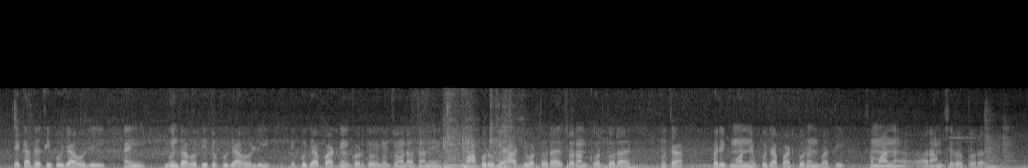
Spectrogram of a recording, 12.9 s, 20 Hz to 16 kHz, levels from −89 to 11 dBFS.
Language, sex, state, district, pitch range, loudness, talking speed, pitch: Halbi, male, Chhattisgarh, Bastar, 125-135 Hz, -22 LUFS, 170 wpm, 130 Hz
